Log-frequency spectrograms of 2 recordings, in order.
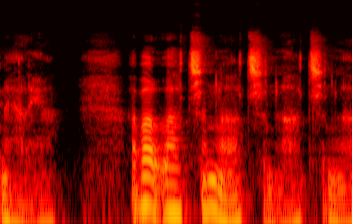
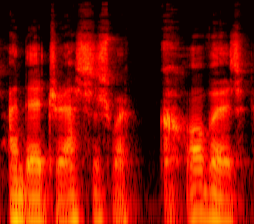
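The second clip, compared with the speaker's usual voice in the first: plain reading voice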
